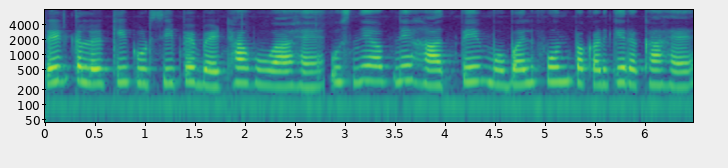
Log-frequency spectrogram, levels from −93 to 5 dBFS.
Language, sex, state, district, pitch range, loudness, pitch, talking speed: Hindi, female, Andhra Pradesh, Anantapur, 245-285 Hz, -18 LUFS, 270 Hz, 175 wpm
